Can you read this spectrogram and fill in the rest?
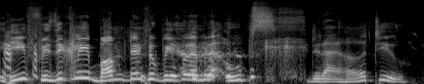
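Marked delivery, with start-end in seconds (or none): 2.3-4.0 put-on, very slow, drawn-out, sultry seductive voice. Retelling how a man bumped into people after losing, imitating a seductive voice. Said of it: "In the most seductive voice possible".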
